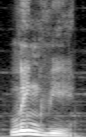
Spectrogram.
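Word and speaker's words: Lyngvi: In the OG mythology, he was taken to a secret mythical island named Lingvi. And yes, that's a correct pronunciation because I looked it up, damn it.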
